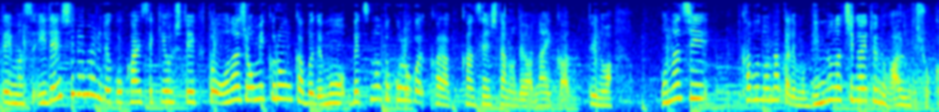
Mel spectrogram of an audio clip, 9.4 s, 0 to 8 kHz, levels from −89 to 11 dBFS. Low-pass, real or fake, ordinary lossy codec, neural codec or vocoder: 7.2 kHz; fake; none; vocoder, 44.1 kHz, 128 mel bands, Pupu-Vocoder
